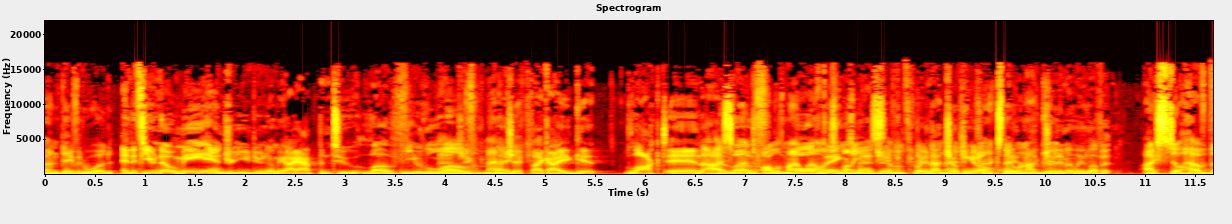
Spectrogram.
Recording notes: Live from #nywc19. We were live from room 9 at the beau-tiful Tampa Convention Center.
